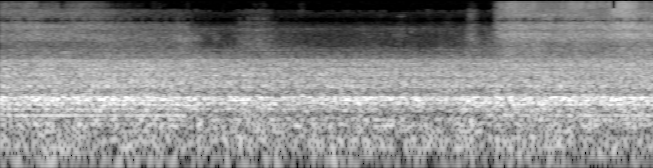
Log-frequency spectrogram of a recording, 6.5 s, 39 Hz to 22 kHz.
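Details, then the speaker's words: Electric kettle after heating element replacement, filled with water, light glowing blue, bubbles rising: steady even rushing hiss with no clicks or buzz; draws about 1,700–1,725 watts. Normal heating after repair. "Give it a test now. It does light up blue. Good. I can hear it. Bubbles are going up. It does work."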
